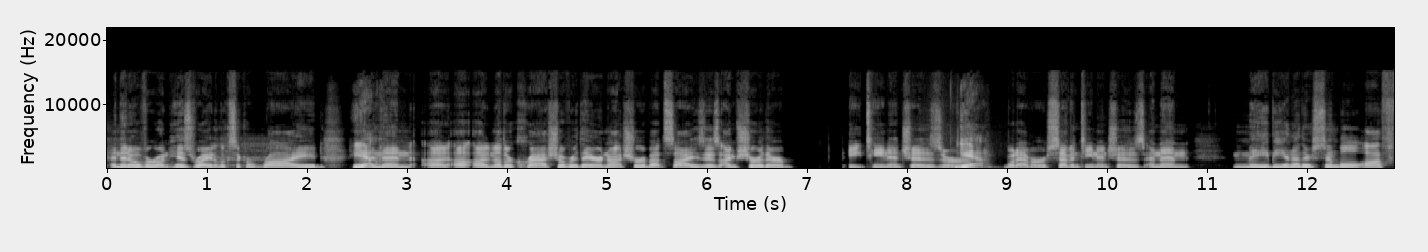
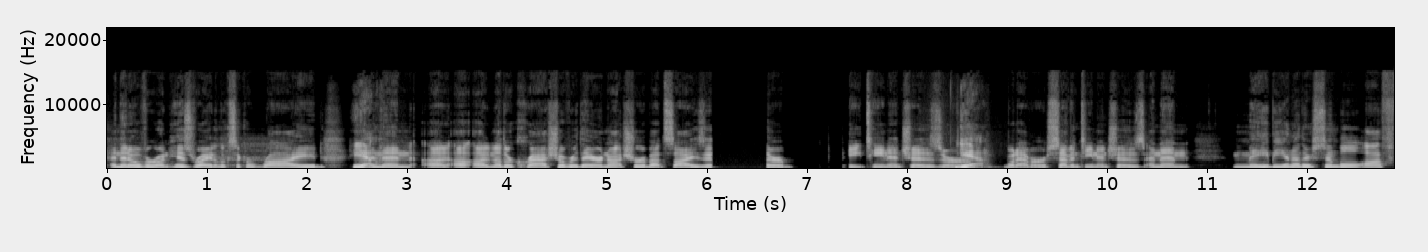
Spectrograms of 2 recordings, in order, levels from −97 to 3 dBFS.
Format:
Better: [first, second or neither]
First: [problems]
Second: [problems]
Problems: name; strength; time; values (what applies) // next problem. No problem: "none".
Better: first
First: none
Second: audio cutting out; at 6 s for 0.5 s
